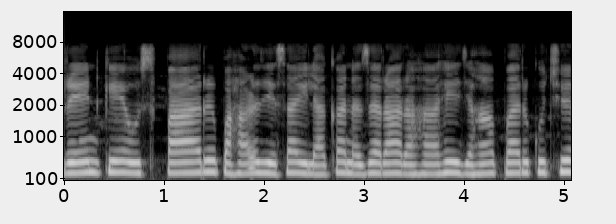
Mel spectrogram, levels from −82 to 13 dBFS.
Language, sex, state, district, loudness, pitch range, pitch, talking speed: Hindi, female, Bihar, Kaimur, -14 LUFS, 215-230 Hz, 220 Hz, 165 wpm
